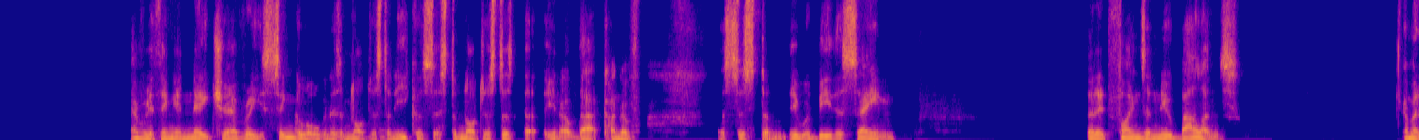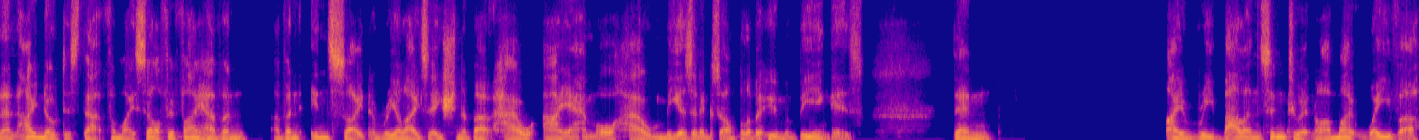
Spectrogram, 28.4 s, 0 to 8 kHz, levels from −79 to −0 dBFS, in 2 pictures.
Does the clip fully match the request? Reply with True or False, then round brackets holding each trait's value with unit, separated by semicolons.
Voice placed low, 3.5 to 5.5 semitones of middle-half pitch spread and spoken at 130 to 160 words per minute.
True (85 Hz; 3.8 semitones; 150 wpm)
